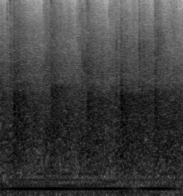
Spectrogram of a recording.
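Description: An audience claps loudly for Jesus in sustained applause, a dense steady patter of many hands with a low hum running underneath, no voices standing out.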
